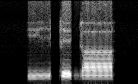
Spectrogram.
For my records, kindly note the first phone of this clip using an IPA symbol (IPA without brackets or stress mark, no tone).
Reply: j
